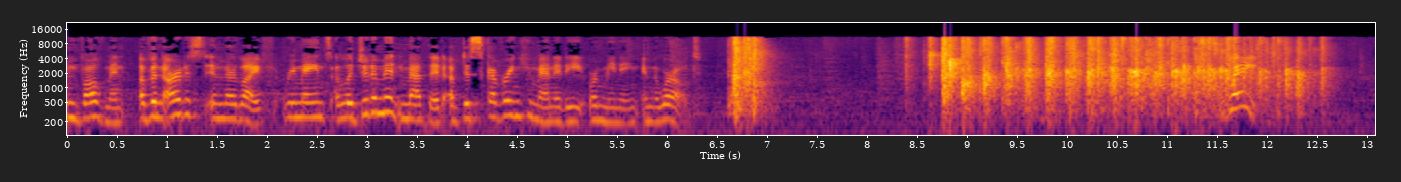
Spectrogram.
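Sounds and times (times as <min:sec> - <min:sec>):
speech: 0:00.0 - 0:06.4
audience applause: 0:08.4 - 0:12.8.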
